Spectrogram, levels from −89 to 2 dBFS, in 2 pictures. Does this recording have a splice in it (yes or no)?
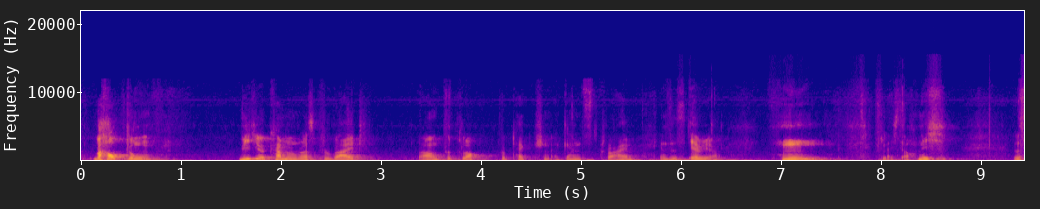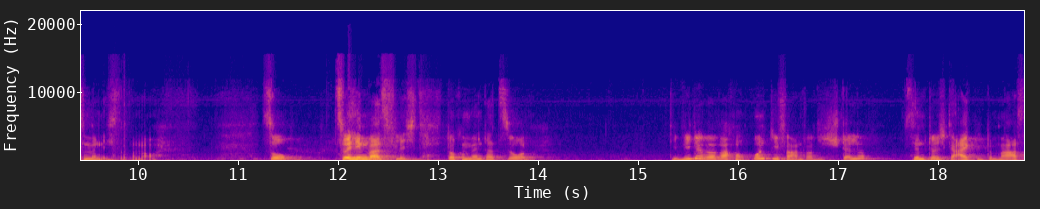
no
